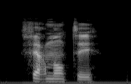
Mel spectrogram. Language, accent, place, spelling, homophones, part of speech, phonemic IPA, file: French, France, Lyon, fermenter, fermentai / fermenté / fermentée / fermentées / fermentés / fermentez, verb, /fɛʁ.mɑ̃.te/, LL-Q150 (fra)-fermenter.wav
- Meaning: to ferment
